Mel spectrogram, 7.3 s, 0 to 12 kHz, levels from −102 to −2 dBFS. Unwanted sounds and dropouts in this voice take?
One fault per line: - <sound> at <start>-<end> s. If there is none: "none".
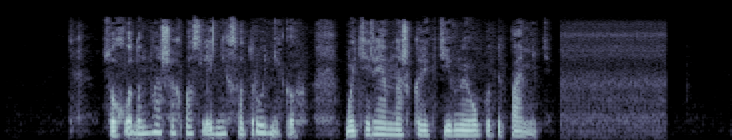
none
